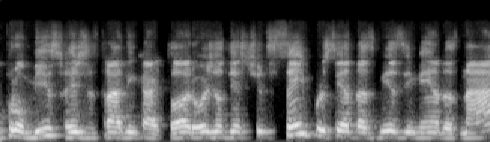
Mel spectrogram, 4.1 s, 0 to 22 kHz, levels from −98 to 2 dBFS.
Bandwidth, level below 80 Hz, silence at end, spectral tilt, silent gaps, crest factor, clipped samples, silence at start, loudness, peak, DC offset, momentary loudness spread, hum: 9.6 kHz; -66 dBFS; 0 s; -5 dB/octave; none; 14 dB; under 0.1%; 0 s; -16 LUFS; -2 dBFS; under 0.1%; 6 LU; none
